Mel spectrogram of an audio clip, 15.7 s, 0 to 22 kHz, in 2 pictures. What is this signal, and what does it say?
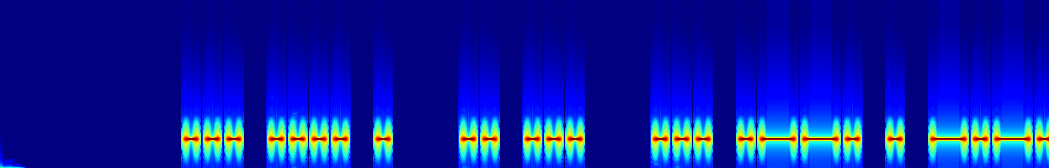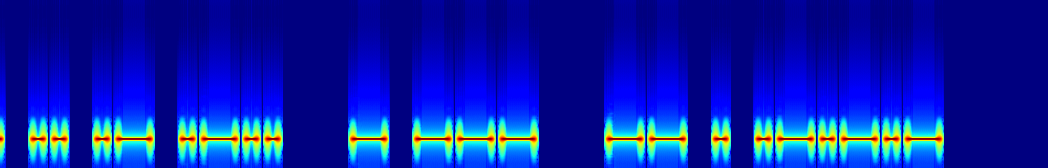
Morse code, heard as a keyed tone, about 16 wpm, 700 Hz. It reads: SHE IS SPECIAL TO ME.
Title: Sentences from Top 1000 Words - Review Part 3 - 15wpm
